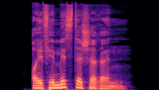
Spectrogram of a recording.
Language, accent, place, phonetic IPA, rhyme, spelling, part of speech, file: German, Germany, Berlin, [ɔɪ̯feˈmɪstɪʃəʁən], -ɪstɪʃəʁən, euphemistischeren, adjective, De-euphemistischeren.ogg
- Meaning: inflection of euphemistisch: 1. strong genitive masculine/neuter singular comparative degree 2. weak/mixed genitive/dative all-gender singular comparative degree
